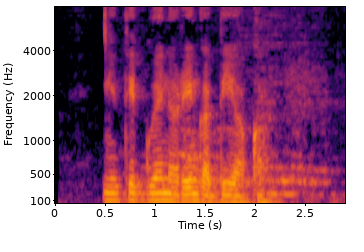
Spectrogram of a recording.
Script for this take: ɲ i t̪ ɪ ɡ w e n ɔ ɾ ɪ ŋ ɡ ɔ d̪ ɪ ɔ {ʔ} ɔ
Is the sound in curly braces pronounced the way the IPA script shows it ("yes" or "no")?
no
